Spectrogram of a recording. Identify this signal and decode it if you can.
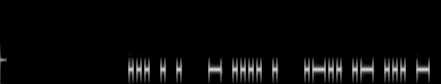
Morse code, heard as a keyed tone, about 30 wpm, 700 Hz. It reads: SEE THE LAST
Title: Sentences from Top 1000 Words - Review Part 5 - 30wpm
